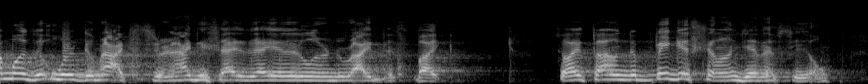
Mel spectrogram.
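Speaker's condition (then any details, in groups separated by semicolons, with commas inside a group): Cerebral palsy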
